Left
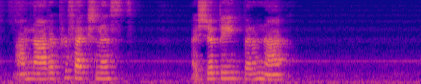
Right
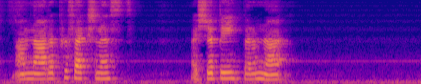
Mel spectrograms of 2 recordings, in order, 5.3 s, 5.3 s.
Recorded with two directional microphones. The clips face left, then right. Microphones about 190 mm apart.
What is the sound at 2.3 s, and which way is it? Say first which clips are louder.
Speech: right 7 dB; 55° right (ahead or behind).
